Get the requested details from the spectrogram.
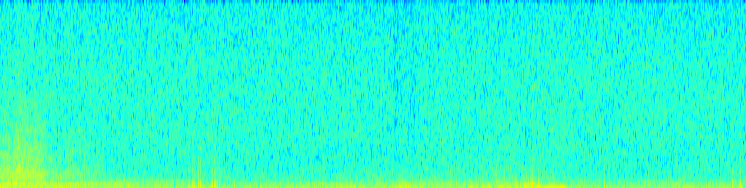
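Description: A race car engine roars and revs.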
